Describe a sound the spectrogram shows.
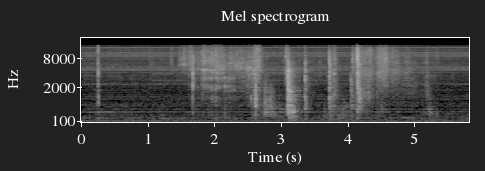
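A sheet of card rustles as it is handled.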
